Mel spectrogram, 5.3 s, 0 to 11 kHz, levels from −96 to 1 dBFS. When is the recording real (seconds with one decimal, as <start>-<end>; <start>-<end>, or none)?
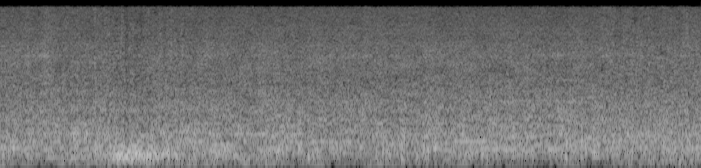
0.7-1.4; 4.6-5.3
